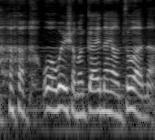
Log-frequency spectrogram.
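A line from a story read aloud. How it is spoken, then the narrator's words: Unhesitating. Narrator (Chinese): 我毫不犹豫地说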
